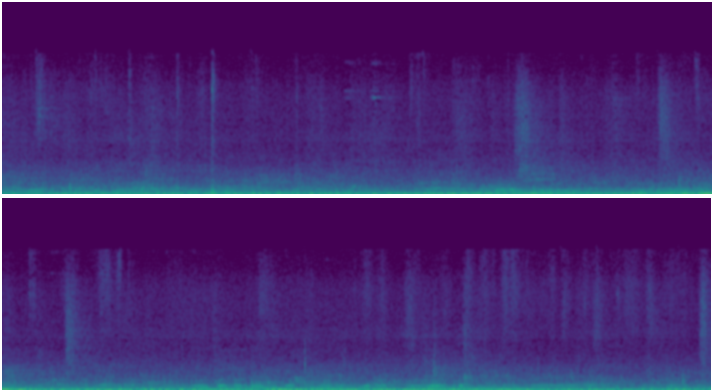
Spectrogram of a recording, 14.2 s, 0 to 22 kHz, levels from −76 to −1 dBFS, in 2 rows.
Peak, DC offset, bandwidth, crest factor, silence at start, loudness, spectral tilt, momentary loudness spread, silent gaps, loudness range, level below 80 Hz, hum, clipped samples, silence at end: -16 dBFS; under 0.1%; 16.5 kHz; 12 dB; 0 s; -32 LUFS; -6 dB/octave; 4 LU; none; 2 LU; -30 dBFS; none; under 0.1%; 0 s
